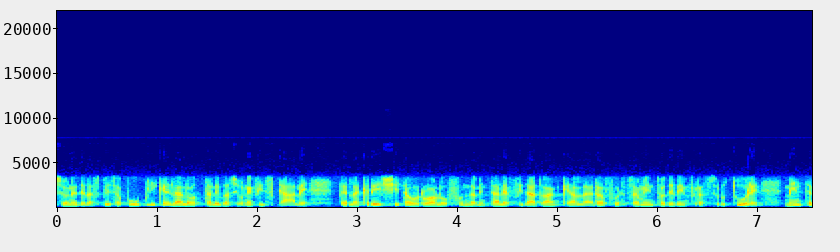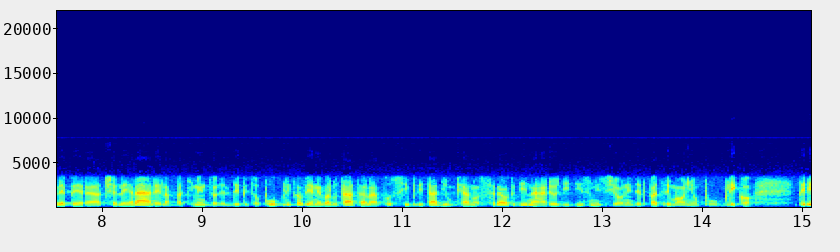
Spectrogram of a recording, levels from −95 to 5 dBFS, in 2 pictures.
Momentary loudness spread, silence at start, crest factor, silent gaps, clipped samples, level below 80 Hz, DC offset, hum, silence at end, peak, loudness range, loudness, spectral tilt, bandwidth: 7 LU; 0 s; 22 dB; none; under 0.1%; -82 dBFS; under 0.1%; none; 0 s; -10 dBFS; 2 LU; -31 LUFS; -5.5 dB/octave; 4.7 kHz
